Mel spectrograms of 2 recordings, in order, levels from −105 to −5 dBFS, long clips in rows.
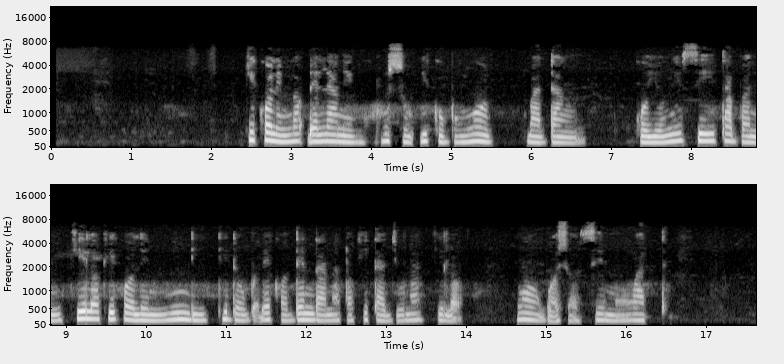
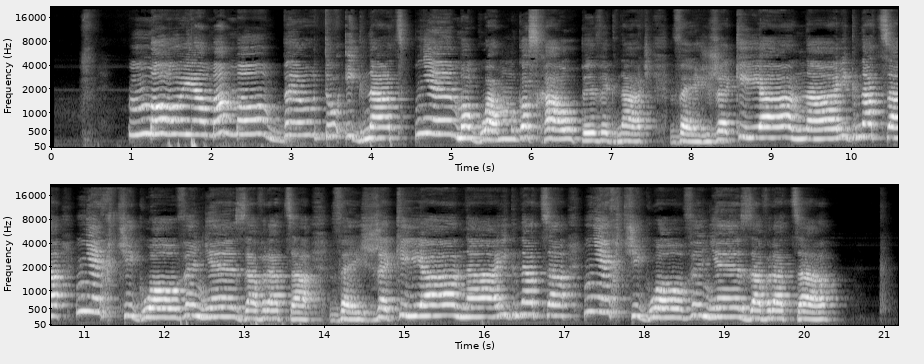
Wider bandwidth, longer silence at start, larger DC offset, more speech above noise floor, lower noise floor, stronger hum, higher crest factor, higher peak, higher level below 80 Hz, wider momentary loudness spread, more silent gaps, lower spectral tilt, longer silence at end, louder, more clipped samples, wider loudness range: second, 7.4 kHz vs over 20 kHz; first, 2.45 s vs 0.95 s; neither; first, 53 dB vs 46 dB; first, -75 dBFS vs -63 dBFS; neither; about the same, 20 dB vs 16 dB; second, -4 dBFS vs 0 dBFS; second, -66 dBFS vs -54 dBFS; about the same, 11 LU vs 10 LU; neither; first, -7.5 dB/octave vs -5.5 dB/octave; first, 1.15 s vs 0.8 s; second, -23 LUFS vs -18 LUFS; neither; first, 8 LU vs 3 LU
